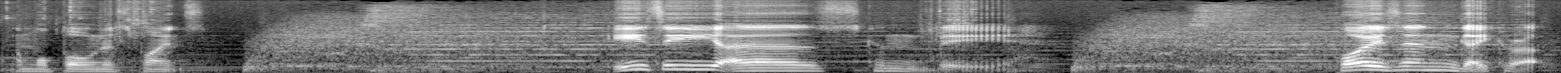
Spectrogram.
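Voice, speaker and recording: A man's voice: medium pitch, wildly swooping pitch, takes it slowly, gravelly, pauses often, over music. A young Welsh man giving rambling, laid-back let's play commentary, trailing off with ums as he goes through menus. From Wales. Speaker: gaming YouTuber.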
